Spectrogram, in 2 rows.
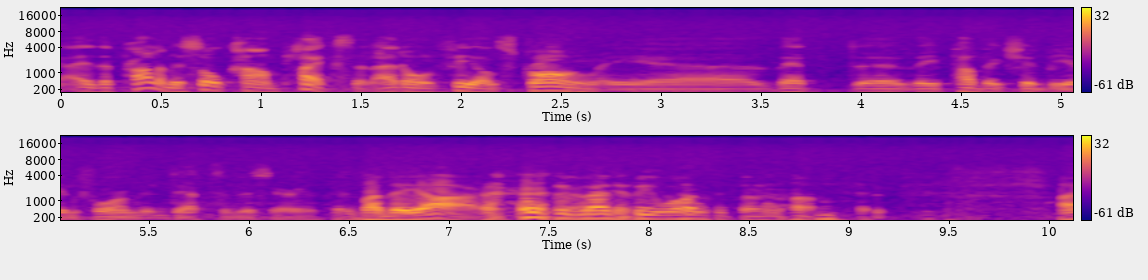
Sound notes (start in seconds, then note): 7.2 laughs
